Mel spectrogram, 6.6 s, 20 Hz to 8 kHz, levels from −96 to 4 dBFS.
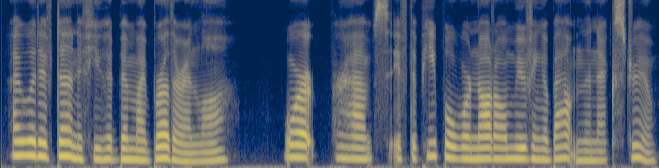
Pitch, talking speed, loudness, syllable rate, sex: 190 Hz, 230 wpm, -18 LUFS, 5.7 syllables/s, female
